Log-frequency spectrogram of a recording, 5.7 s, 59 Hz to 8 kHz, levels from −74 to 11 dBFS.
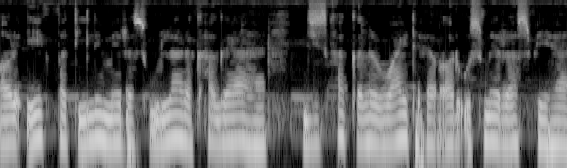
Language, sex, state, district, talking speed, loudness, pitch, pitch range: Hindi, male, Bihar, West Champaran, 180 wpm, -13 LUFS, 125 Hz, 120-130 Hz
